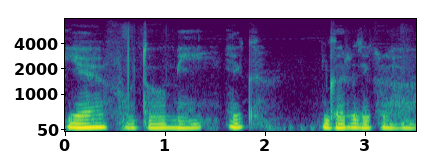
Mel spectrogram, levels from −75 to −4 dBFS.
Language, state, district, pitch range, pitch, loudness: Hindi, Arunachal Pradesh, Papum Pare, 95-105 Hz, 100 Hz, -16 LUFS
